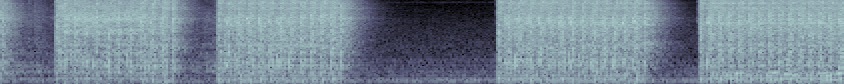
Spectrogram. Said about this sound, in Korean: 자, 이번엔 연발로 한번 테스트를 해보도록 하겠습니다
